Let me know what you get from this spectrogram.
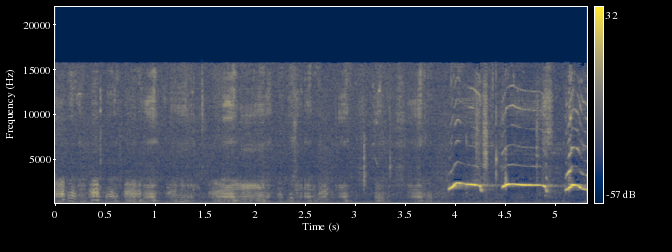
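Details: One-week-old nursing puppies: soft rustling and snuffling sounds at first, then three clear high whimpers near the end, each a thin, steady, slightly falling whine cut off sharply, over a constant low electrical hum.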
